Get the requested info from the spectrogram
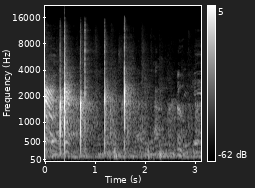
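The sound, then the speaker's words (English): At a live music show, an audience gives a performer a round of applause: a handful of sharp, scattered claps ring out, about six irregular hand claps in quick succession, before tapering off into a quiet murmur with faint voices underneath. “Well, y'all get this man a round of applause.”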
